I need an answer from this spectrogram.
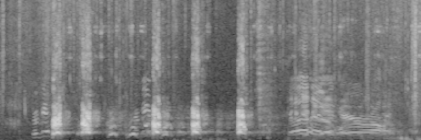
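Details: Belgian Malinois Shay, a female in IPO training, barking in a bark and hold exercise: five or six loud, sharp barks spaced about half a second apart, followed by a person speaking.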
